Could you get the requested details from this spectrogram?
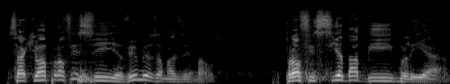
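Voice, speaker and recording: A man's voice: a little high, big pitch swings, normal speed, dark tone, slightly rough. A man preaching a fervent sermon, calling out to the congregation. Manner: fervent, call-and-response with the congregation. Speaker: pastor. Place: church. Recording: echoey church hall.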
